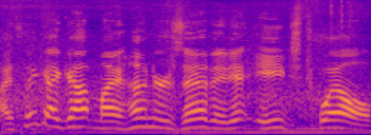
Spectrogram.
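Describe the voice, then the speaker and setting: Noticeable background noise behind a male speaker with an American accent. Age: 60s. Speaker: store owner. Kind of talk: interview.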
